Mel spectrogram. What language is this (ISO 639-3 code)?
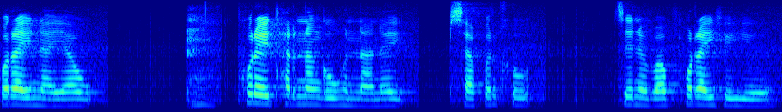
brx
